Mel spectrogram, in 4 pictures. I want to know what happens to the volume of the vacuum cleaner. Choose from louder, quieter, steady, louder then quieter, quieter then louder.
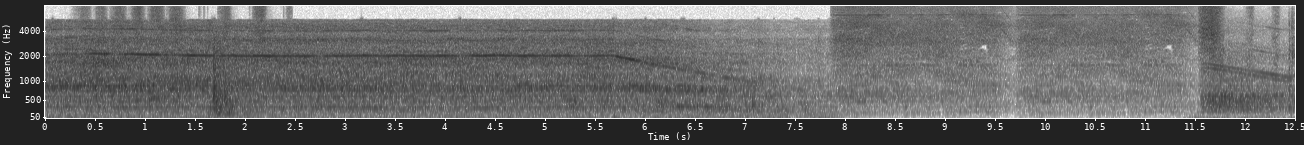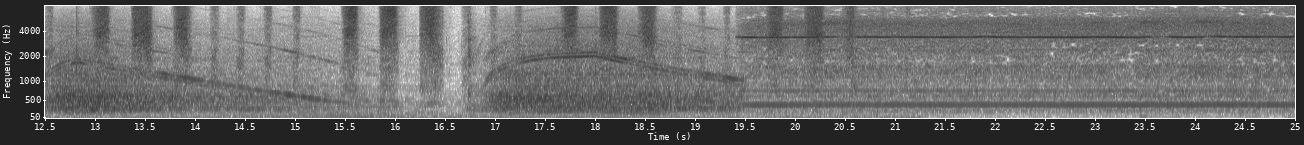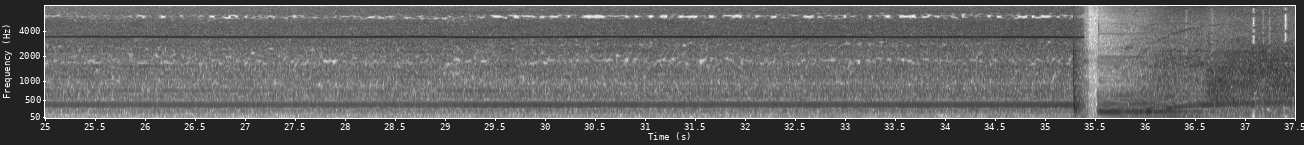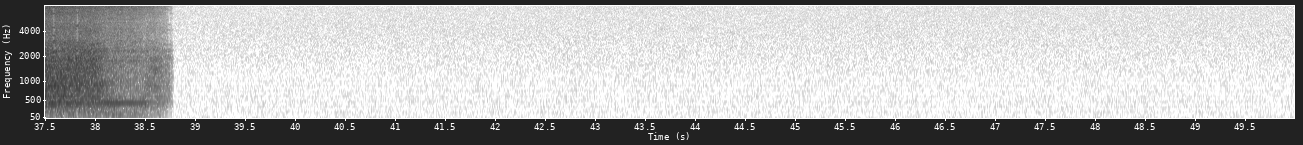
quieter then louder.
